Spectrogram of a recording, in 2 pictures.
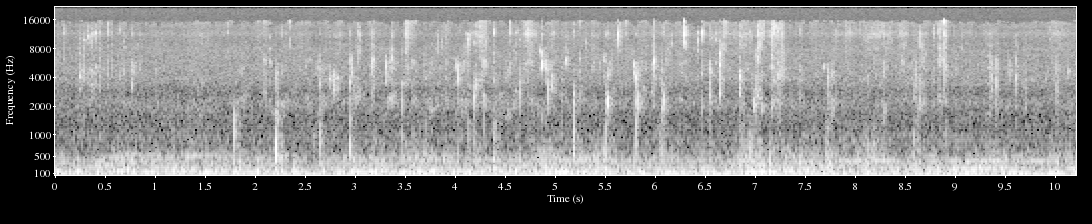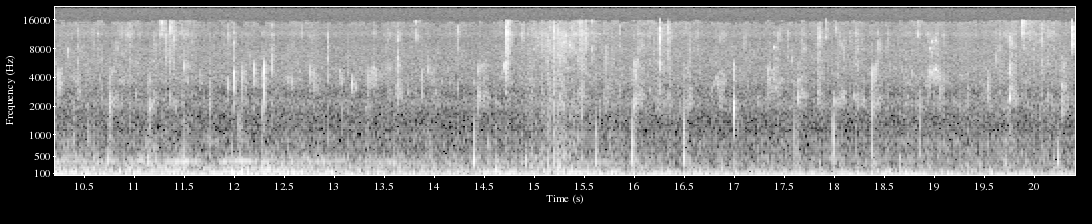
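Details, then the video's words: Highland Lynx cat grooming itself while purring: continuous low, even purring hum lasting the whole stretch, overlaid with a rapid patter of soft wet licking clicks, in a quiet indoor room. "Cute Cat Purring and Grooming l ASMR l Highland Lynx Cat"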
